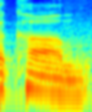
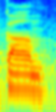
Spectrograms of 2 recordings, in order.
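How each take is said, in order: First: खाम with an aspirated kh at the start; breathy K. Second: Said in the usual way. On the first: Shown as a demonstration. Teacher showing how calm starts, aspirated kh. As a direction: turn काम into खाम with a puff of air. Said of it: "थोड़ा सा खाम कर दें". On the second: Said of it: "काम को थोड़ा सा खाम कर दें".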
